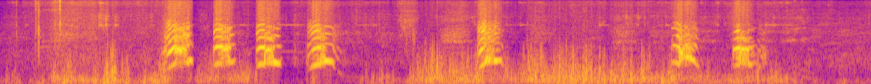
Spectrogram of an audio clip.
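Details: Chip, a Border Terrier, playing with a twig that had dropped on the ground in Kasai Seaside Park, gives sharp, high yapping barks in quick clusters of two to four over a steady low rumble of background noise.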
